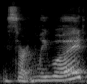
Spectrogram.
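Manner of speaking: ordinary delivery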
